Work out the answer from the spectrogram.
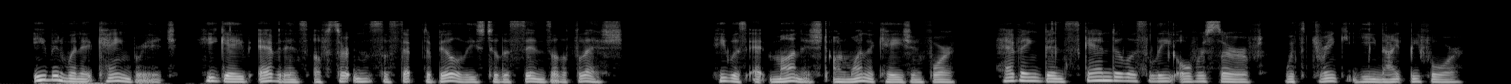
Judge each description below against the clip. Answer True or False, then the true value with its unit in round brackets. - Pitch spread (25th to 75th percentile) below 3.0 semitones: False (4.6 semitones)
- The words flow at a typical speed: False (125 wpm)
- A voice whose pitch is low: True (125 Hz)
